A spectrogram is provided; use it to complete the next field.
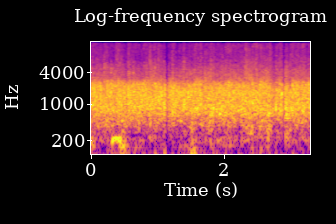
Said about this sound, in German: Ich glaube, der Beifall spricht seine eigene Sprache.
